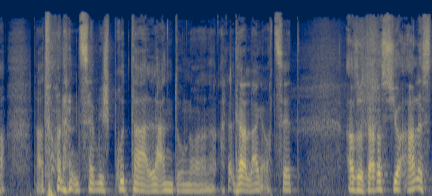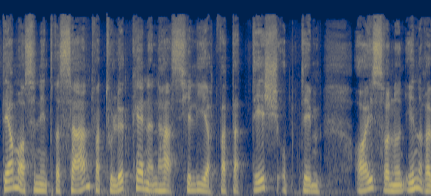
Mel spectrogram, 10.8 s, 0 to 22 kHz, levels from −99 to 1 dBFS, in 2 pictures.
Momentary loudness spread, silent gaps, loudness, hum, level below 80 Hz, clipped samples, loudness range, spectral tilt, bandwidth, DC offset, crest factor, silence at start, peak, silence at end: 12 LU; none; -27 LUFS; none; -50 dBFS; under 0.1%; 3 LU; -4 dB/octave; 16.5 kHz; under 0.1%; 18 dB; 0 s; -8 dBFS; 0 s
